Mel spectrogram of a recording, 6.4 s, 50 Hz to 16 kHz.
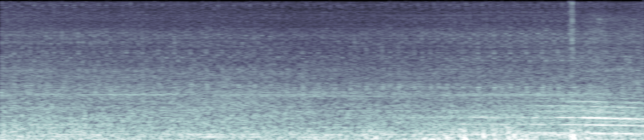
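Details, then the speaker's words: Isuzu D-Max 1.9 Z Ddi Blue Power diesel, 2016, 6-speed manual: starts easily and idles with an even, regular clatter, described as very quiet and tight, with no misses or heavy knocks. "เวลาสตาร์ทเครื่องจะติดเองนะครับสวยๆเลยเครื่องเงียบมากเครื่องแน่นมากครับ"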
